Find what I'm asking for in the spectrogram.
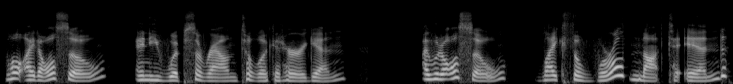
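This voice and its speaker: Woman playing a worn-out, resolute man: grudging, low voice, dry close mic. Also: animated, measured pace, no echo. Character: tired, determined man, grudging.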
